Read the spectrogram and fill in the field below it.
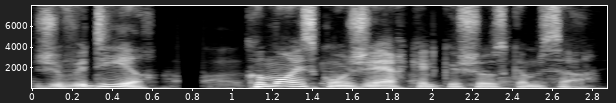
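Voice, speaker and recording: A man's voice: mid-range voice, very animated, normal speed, a little mellow, husky. A man delivering blunt, argumentative political commentary in a dubbed, conversational style.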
